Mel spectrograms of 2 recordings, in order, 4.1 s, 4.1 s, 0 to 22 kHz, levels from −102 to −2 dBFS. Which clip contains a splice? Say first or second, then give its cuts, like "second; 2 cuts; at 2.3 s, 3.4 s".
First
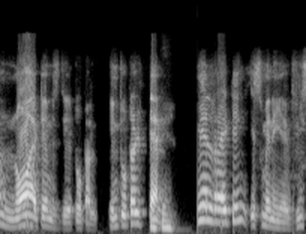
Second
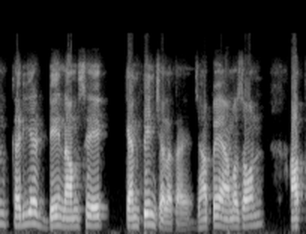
first; 1 cut; at 2.6 s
